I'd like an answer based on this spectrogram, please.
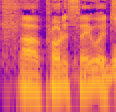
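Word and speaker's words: Protasiewicz: Well, Protasewicz, I got to say it right there. Protasewicz.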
